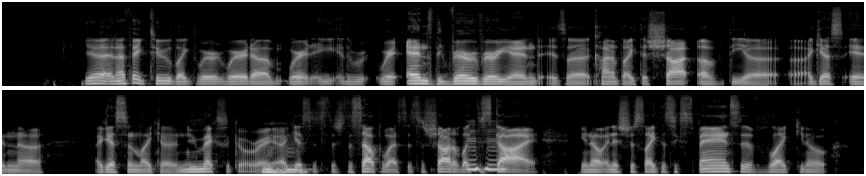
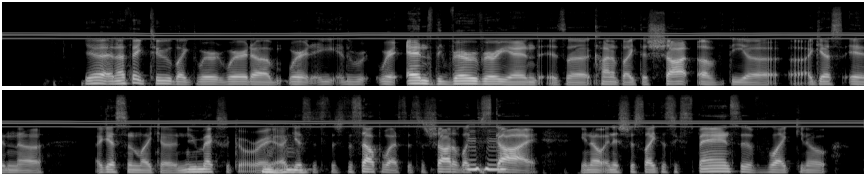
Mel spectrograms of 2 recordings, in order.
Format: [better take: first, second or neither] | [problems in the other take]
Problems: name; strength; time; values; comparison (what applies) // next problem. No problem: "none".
first | high-pitched whine; loud; throughout; 4.5 kHz, 9 dB below the speech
